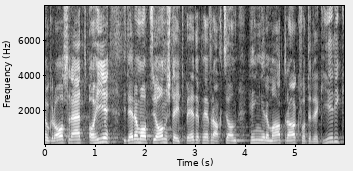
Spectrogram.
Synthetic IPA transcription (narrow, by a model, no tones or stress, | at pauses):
uɡɾoːsɾaːtohiəb̥idɛɾəmɔt͡sjoːnʃtɛɪtb̥eːdepʰeːfɾɑkt͡sjoːnhɪŋːəɾəmɑːt̪ɾɑːɡfɔdərːɛɡ̥iəɾiɡ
